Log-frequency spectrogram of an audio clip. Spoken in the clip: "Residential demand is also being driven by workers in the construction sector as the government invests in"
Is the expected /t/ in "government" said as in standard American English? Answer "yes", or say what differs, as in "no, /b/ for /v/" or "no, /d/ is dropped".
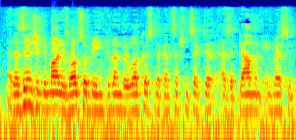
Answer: no, /t/ is dropped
